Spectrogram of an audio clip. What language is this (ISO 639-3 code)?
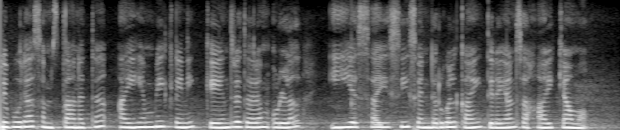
mal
